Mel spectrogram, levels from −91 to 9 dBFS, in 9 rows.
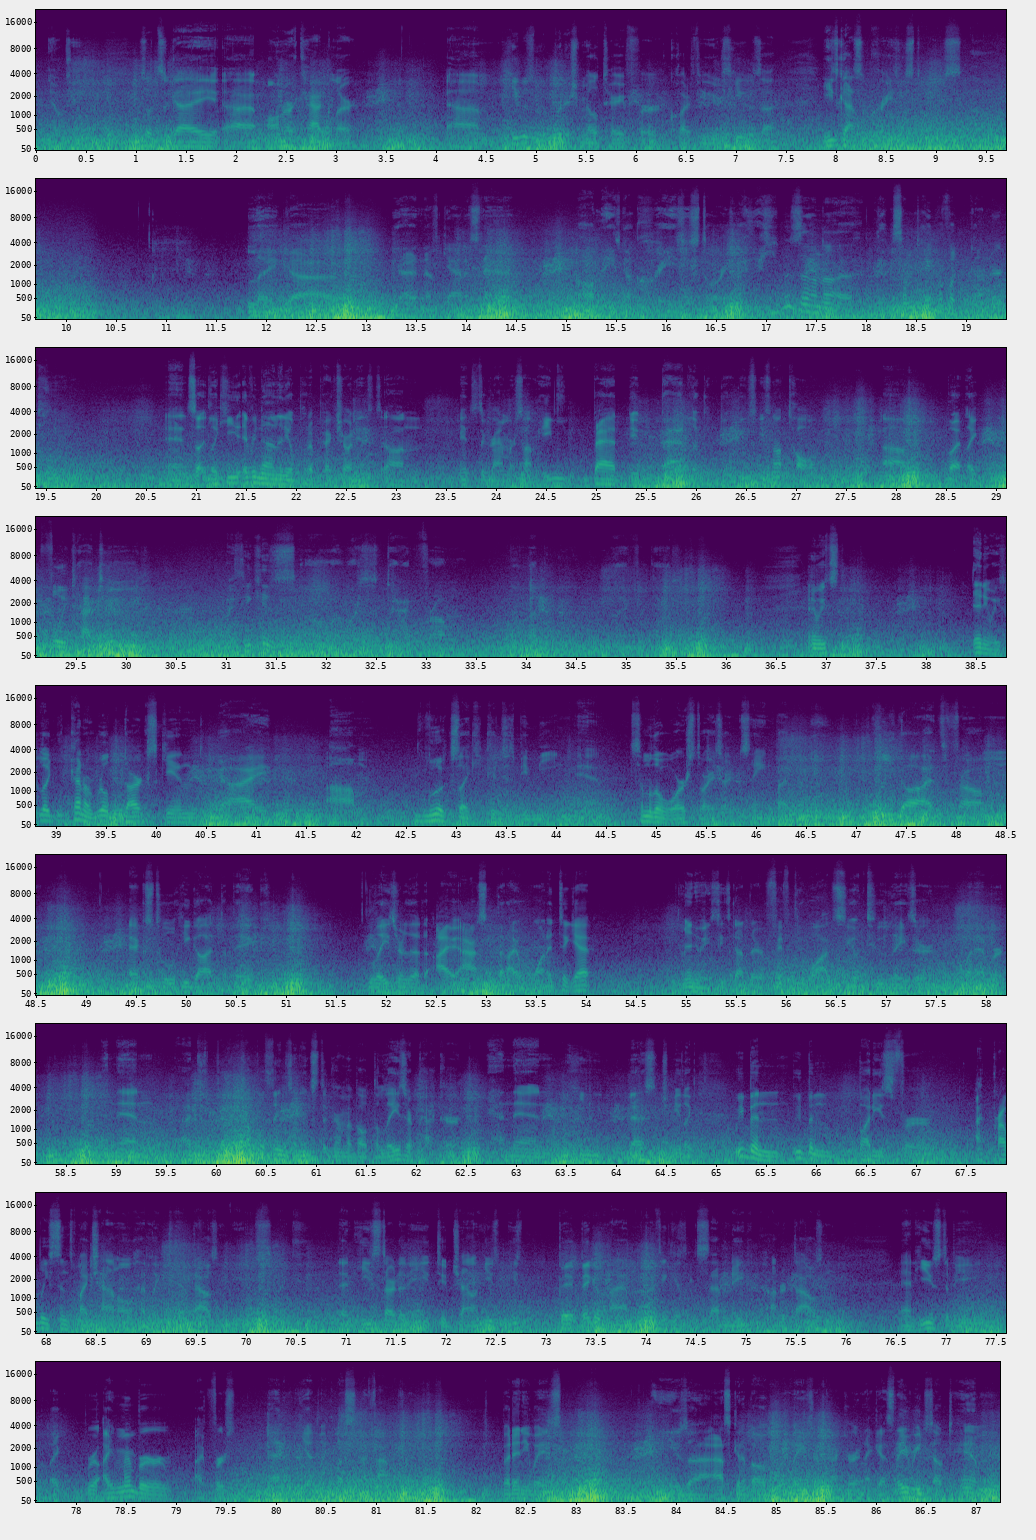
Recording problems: wind noise on the microphone; heavy; 2 dB above the speech

